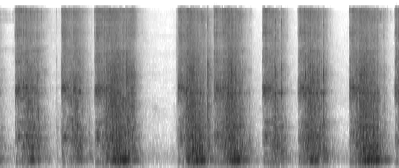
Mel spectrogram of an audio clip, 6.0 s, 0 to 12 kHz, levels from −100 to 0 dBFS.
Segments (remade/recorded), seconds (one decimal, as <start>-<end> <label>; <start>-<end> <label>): 0.0-0.7 recorded; 0.7-1.4 remade; 1.4-1.8 recorded; 1.8-2.8 remade; 2.8-6.0 recorded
